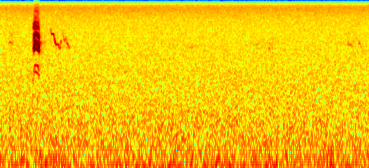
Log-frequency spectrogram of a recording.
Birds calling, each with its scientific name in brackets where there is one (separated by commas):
Warbling White-eye (Zosterops japonicus), Hawaii Amakihi (Chlorodrepanis virens)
